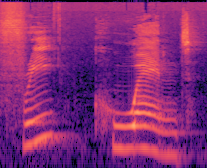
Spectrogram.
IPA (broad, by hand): ˈfriːkwənt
